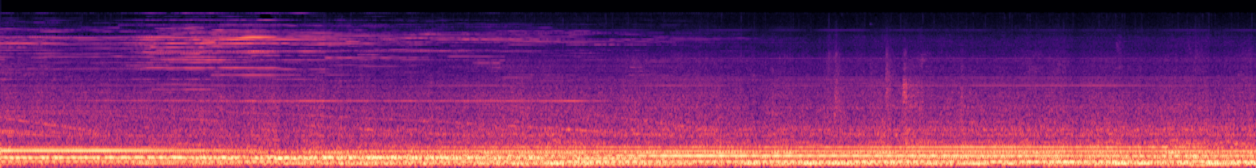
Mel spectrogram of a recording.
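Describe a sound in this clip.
Dense electronic drones and tones hum steadily from a synthesizer.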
